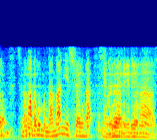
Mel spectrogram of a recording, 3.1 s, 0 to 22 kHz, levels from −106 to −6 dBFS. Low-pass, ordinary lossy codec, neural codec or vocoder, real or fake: 5.4 kHz; none; codec, 16 kHz, 0.4 kbps, LongCat-Audio-Codec; fake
